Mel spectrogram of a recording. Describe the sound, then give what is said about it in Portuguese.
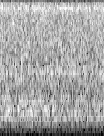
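Inside a moving train, heard over a phone call: a steady, muffled low rumble of vehicle noise holds at an even, faint level with no voices. “aqui a ligação está dentro do trem, pode falar”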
